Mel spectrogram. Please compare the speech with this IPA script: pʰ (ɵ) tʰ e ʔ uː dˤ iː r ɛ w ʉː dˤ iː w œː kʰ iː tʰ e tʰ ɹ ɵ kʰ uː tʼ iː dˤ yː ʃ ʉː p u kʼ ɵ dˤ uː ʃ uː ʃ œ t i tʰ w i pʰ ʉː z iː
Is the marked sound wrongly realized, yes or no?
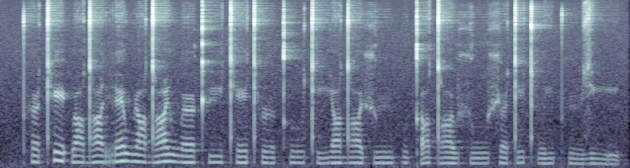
yes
